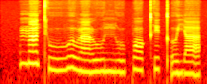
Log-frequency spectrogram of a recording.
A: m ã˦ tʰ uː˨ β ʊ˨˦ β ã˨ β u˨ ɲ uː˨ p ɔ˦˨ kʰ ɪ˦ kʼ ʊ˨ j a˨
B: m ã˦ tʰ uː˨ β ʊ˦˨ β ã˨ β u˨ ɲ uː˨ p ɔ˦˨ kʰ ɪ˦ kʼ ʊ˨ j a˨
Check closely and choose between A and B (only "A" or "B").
B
